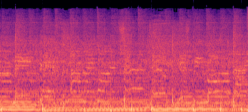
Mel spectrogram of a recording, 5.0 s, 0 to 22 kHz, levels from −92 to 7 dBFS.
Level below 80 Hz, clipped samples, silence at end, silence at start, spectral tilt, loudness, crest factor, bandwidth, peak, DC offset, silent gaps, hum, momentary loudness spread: -16 dBFS; under 0.1%; 0 s; 0 s; -5 dB/octave; -10 LUFS; 10 dB; 16 kHz; 0 dBFS; under 0.1%; none; none; 2 LU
